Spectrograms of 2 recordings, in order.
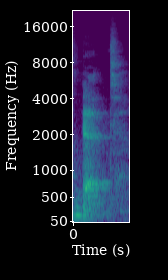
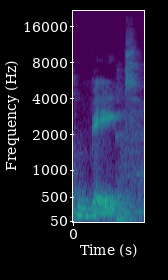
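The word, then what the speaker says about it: בית: And that's bet. Or you also hear it pronounced bait.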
